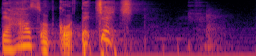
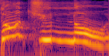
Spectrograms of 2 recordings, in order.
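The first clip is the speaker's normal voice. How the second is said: high, loud and slow rebuke; a young Jesus protesting his parents; drawn-out indignant question; 9 semitones higher, 6 dB louder, slower than usual. Acted. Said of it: "quoting Jesus".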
